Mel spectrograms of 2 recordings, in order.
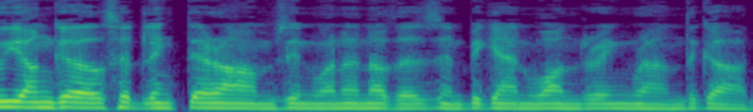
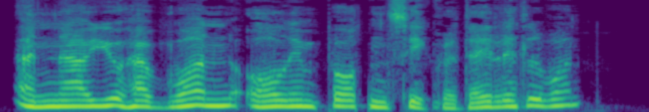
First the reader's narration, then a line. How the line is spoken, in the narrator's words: said Marguerite merrily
